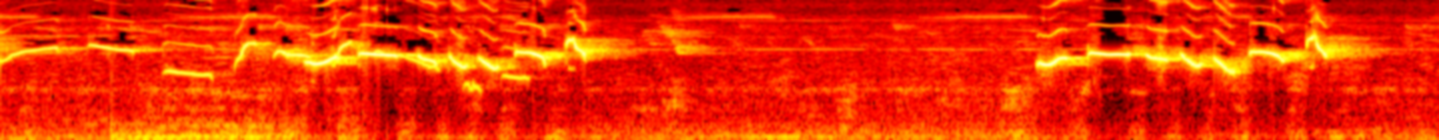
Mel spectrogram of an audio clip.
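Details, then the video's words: Oriental magpie-robin calling out to rival magpie-robins, which answer; loud, varied whistled phrases sliding and warbling, two bursts of rapid notes separated by a quiet pause. "Kacer ngeplong panggil lawan.kacer lain auto nyaut"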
